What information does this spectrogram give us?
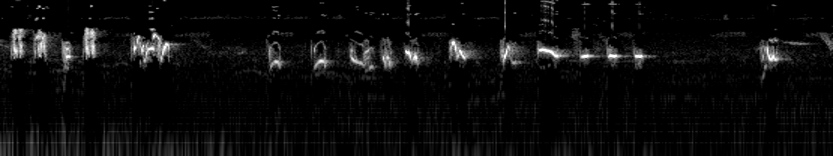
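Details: Loud, clear Oriental magpie-robin lure song for bird trapping: bursts of scratchy notes, then separate slurred whistles, ending in a long level whistled note and one late call.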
